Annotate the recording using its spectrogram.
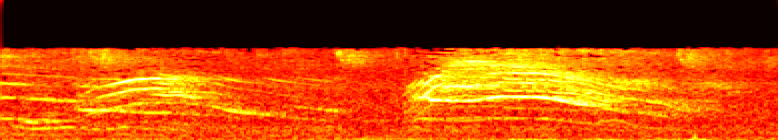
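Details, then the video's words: At noon, two fighting cats trade wailing yowls: a wavering howl that falls, a pause, then a louder, longer howl that swells and bends downward, all over a rumbling background. "Caught Two Cats Fighting at Noon"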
